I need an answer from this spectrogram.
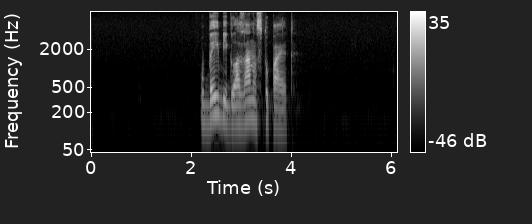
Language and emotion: Russian, neutral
